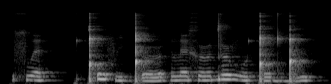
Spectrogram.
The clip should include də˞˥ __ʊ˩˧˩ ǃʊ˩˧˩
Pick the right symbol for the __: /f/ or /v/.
v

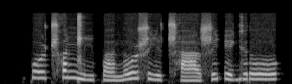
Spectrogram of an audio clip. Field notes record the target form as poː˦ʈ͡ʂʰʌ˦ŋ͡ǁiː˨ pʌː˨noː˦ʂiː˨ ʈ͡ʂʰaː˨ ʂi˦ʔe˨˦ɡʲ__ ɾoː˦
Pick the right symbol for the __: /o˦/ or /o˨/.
o˦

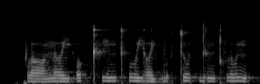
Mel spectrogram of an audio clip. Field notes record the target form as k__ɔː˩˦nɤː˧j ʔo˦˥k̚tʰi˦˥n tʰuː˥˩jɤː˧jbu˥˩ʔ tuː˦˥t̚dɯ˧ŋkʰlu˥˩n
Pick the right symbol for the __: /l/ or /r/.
l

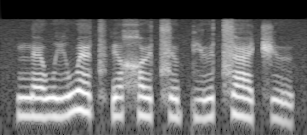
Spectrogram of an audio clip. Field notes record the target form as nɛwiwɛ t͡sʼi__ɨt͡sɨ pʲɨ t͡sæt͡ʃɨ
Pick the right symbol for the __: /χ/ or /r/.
χ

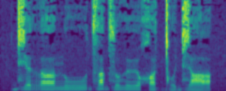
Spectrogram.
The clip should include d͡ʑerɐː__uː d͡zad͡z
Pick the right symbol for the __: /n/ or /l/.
n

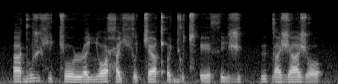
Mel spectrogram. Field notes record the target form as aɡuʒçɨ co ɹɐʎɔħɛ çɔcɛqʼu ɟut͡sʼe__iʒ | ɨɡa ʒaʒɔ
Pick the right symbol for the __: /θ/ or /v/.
θ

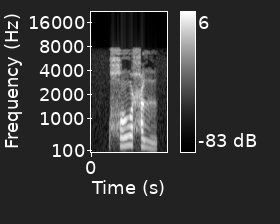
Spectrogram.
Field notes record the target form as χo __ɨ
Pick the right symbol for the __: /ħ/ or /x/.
ħ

